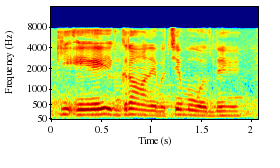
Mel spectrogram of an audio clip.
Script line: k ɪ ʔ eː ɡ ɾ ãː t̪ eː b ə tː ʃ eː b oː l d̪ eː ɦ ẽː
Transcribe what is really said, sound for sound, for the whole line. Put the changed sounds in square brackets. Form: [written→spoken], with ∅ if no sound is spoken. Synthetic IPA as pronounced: k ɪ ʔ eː ɡ ɾ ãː [t̪→d̪] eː b ə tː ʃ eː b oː l d̪ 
